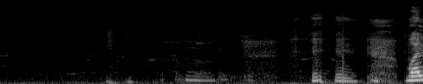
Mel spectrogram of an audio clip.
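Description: A man laughs softly near a microphone.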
